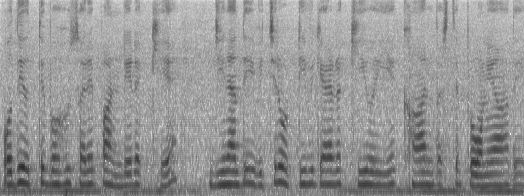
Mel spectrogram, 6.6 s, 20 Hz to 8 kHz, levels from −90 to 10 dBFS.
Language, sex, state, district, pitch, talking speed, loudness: Punjabi, female, Punjab, Pathankot, 180 Hz, 175 wpm, -18 LUFS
